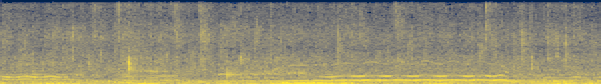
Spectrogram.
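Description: Rain falls in a steady, dense hiss of drops striking a surface. It runs unbroken throughout at an even, moderate level.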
